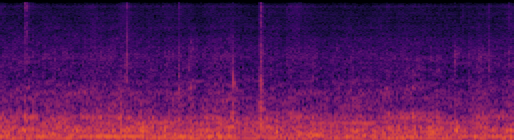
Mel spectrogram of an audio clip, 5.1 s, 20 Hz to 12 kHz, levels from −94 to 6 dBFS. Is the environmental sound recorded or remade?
remade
